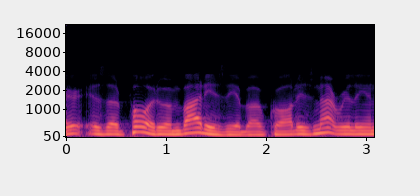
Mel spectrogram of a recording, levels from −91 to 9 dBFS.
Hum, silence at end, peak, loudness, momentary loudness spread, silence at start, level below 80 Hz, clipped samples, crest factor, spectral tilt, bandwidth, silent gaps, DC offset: none; 0 s; -8 dBFS; -22 LUFS; 5 LU; 0 s; -52 dBFS; under 0.1%; 12 dB; -15.5 dB/octave; 2.4 kHz; none; under 0.1%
